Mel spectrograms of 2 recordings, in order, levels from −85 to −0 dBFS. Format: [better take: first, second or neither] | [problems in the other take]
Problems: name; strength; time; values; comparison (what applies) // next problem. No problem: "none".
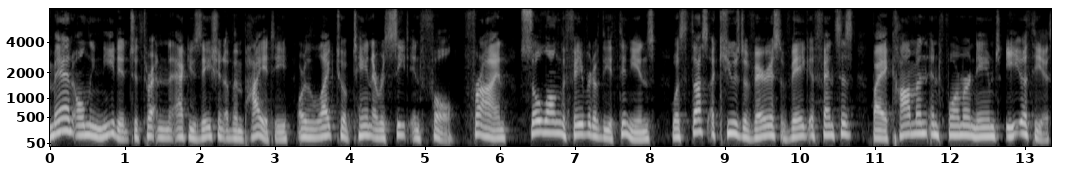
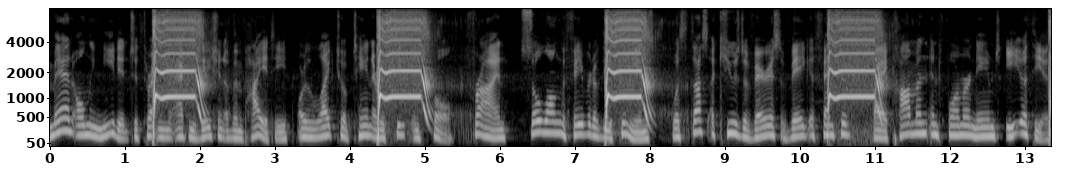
first | background sound (Drill); 2 dB above the speech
